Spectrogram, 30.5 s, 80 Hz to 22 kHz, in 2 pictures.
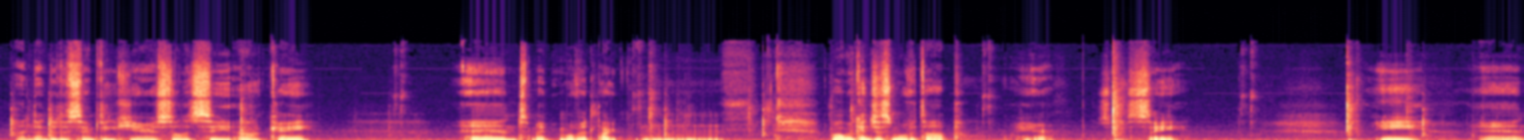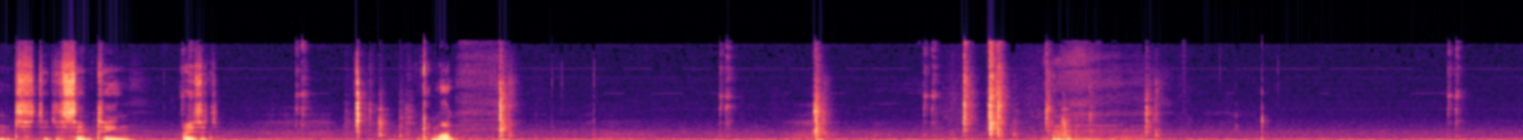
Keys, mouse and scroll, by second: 2.4 k, 6.6 shift+middle click, 7.6 shift+middle click, 8.5 k, 14.2-18.4 shift+middle drag, 19.0-20.2 shift+middle drag, 20.2 k, 25.8 shift+middle click, 26.7 k.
